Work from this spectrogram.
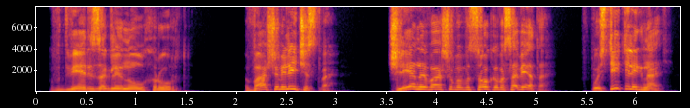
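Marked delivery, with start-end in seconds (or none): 2.1-6.4 high-pitched herald at the door; lightly acted high-voiced attendant; servant announcing visitors. A narrator's reading. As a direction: announce the council to the emperor, pitched well up.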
